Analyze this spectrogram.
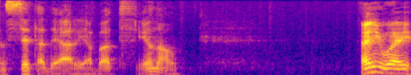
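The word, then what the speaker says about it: Città di Aria: I always mispronounced it. It was cheetah diaria rather than sitta dear, but you know.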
